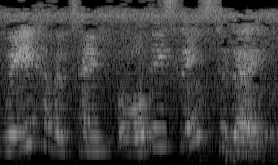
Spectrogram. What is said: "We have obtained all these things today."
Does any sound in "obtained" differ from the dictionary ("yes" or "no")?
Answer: no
